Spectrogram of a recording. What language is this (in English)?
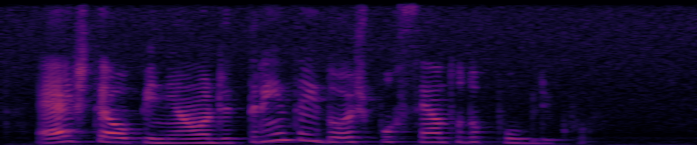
Portuguese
